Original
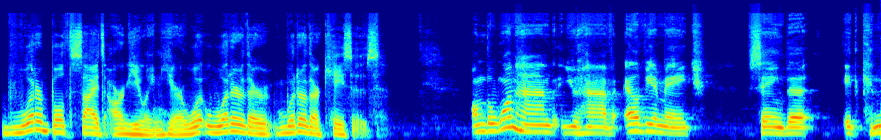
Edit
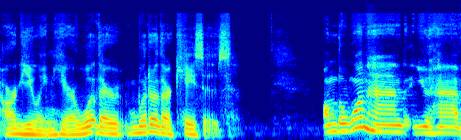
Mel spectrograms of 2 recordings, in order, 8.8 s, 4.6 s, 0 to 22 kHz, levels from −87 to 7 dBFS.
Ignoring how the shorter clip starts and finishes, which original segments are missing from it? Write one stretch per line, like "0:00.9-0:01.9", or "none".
0:02.0-0:02.4

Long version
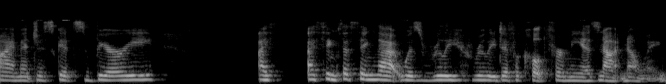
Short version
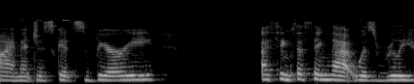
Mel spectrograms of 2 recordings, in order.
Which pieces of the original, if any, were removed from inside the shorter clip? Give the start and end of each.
0:02.5-0:03.0

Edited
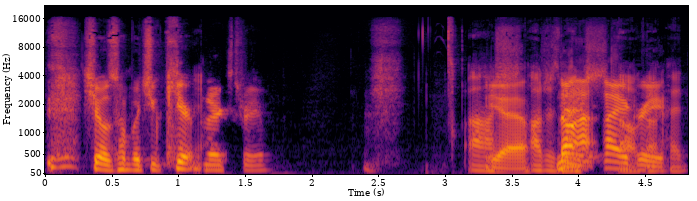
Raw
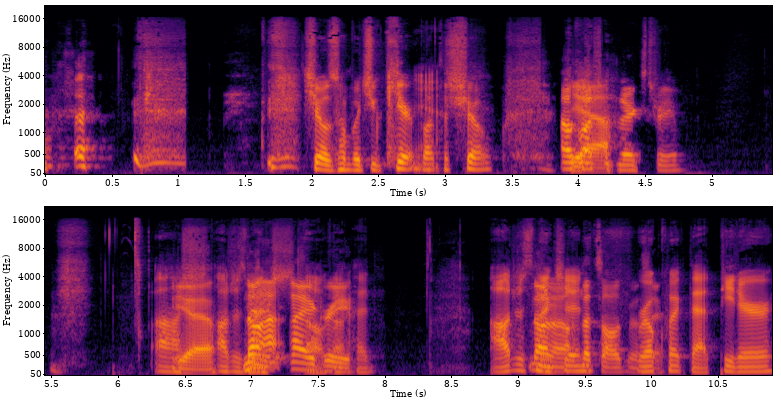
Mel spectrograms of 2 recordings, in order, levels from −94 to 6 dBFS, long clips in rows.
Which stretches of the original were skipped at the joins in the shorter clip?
0:02.8-0:04.3

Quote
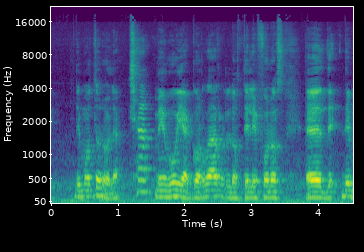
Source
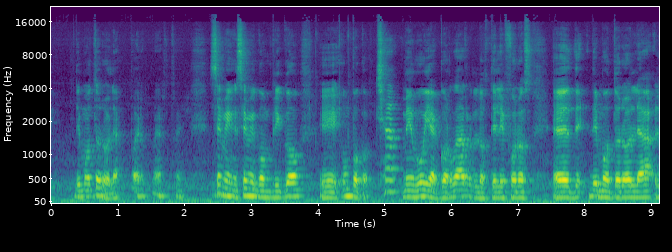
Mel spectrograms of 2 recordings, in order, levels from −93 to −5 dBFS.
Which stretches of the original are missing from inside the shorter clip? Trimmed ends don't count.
0:01.2-0:04.9

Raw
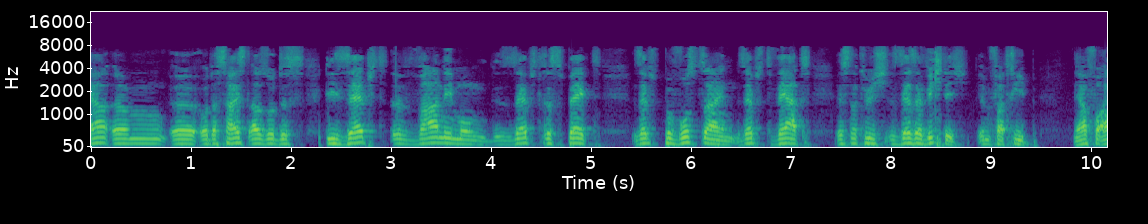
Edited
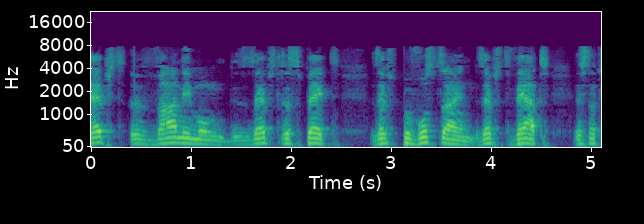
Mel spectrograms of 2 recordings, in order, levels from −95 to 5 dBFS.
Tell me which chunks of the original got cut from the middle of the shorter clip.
none

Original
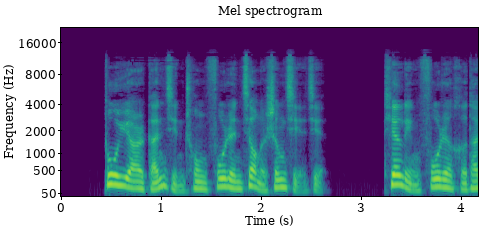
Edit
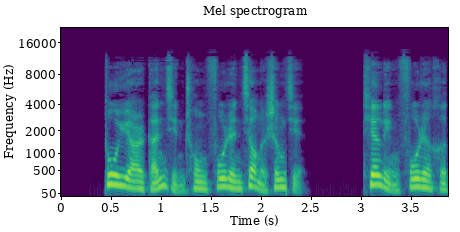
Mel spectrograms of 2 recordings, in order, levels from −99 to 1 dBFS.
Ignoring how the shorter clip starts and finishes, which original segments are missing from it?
0:02.2-0:02.5

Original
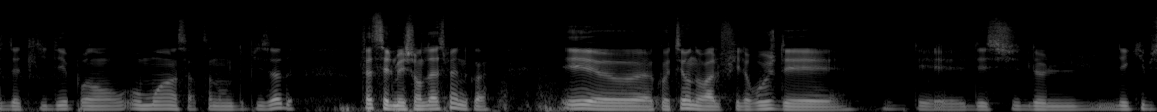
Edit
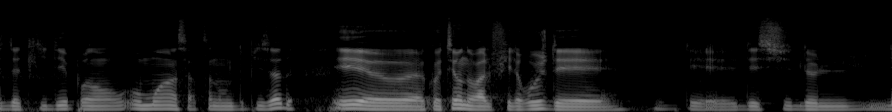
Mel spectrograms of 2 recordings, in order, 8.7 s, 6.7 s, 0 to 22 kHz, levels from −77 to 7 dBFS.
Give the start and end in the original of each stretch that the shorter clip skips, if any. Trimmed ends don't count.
0:02.5-0:04.2

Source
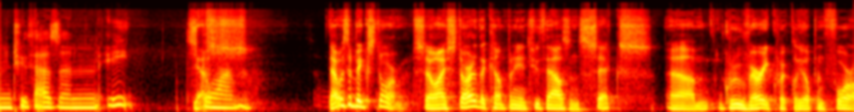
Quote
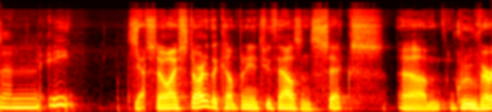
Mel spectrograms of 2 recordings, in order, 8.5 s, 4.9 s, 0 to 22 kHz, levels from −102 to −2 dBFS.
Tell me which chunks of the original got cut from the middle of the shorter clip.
0:02.0-0:04.1

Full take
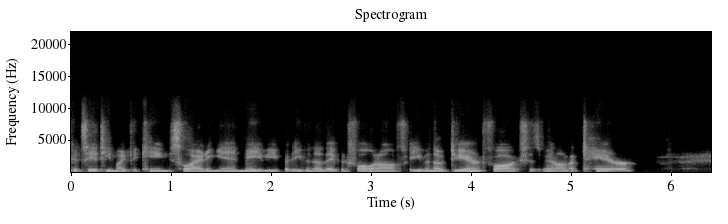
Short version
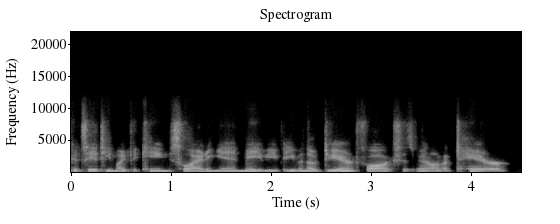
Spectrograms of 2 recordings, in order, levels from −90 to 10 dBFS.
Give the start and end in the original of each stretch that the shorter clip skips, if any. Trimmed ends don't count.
0:02.1-0:03.4

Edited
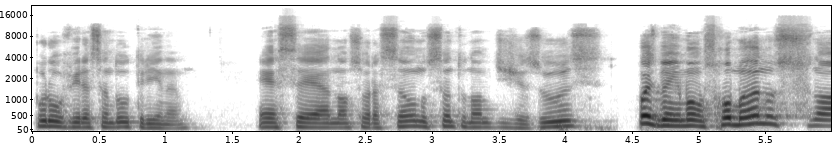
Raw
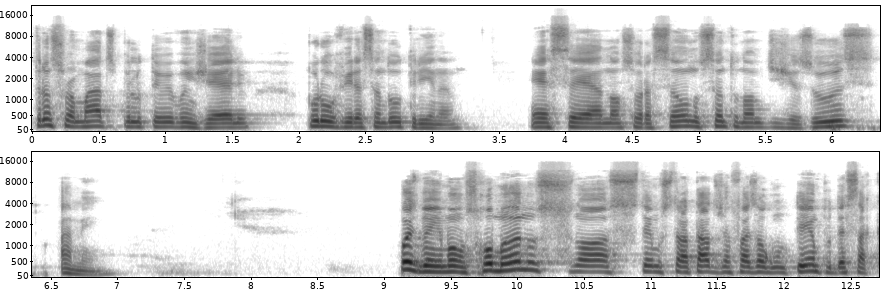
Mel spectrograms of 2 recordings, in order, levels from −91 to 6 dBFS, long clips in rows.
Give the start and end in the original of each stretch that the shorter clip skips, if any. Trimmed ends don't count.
0:06.4-0:08.9

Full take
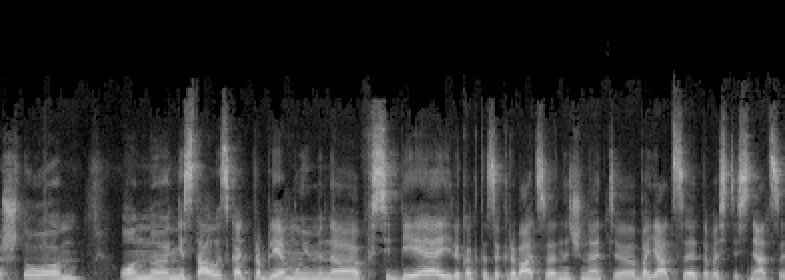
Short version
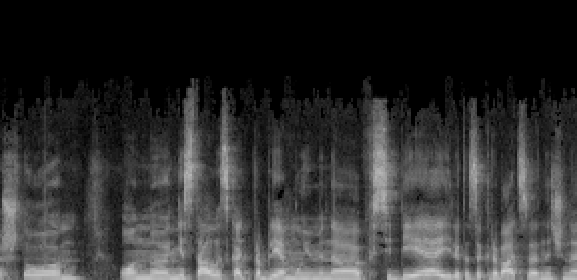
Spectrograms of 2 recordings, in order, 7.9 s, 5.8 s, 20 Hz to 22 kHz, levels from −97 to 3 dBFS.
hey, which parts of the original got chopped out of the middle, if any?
0:04.6-0:04.8

